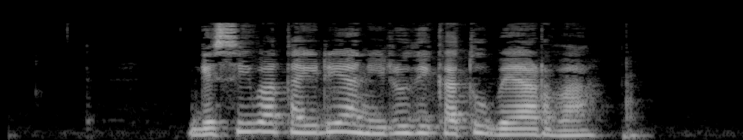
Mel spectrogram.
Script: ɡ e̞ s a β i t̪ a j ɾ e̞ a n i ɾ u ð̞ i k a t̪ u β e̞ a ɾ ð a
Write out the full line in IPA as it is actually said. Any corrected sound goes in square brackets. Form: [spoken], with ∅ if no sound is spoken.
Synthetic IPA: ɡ e̞ s [i] β [a] t̪ a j ɾ e̞ a n i ɾ u ð̞ i k a t̪ u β e̞ a ɾ ð a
